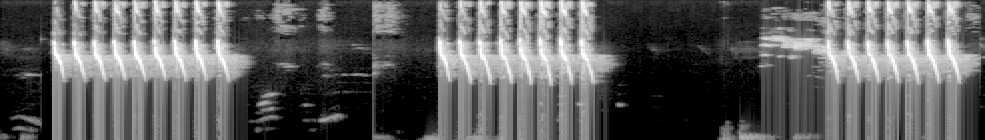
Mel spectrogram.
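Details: Bar-winged prinia recorded as a master track for competition birds: three separate runs of about nine to ten rapid, high, downslurred chips each, spaced by pauses of roughly two seconds, with faint low thumps between.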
